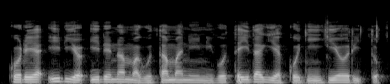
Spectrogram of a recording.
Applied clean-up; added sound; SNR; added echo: none; none; none; none.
